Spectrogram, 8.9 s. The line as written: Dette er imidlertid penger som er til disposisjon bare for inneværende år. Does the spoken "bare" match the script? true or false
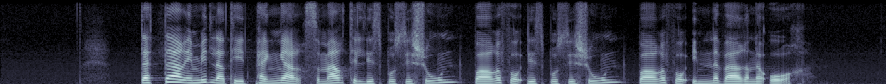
true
